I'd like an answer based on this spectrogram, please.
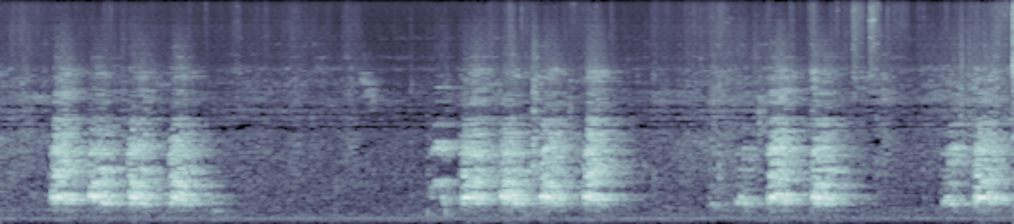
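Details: Belgian Malinois puppy Dinar "Cricket" in Mexico, barking in rapid runs of four or five sharp barks, each run followed by a short pause, over a steady low hum.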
